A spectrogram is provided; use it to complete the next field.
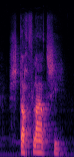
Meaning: stagflation
- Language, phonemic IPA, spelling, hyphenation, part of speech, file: Dutch, /ˌstɑxˈflaː.(t)si/, stagflatie, stag‧fla‧tie, noun, Nl-stagflatie.ogg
